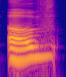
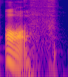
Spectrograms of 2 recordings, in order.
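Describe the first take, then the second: First: OF pronounced uv; voiced V ending. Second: OFF with an open vowel and hissed F; F ending. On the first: Teacher contrasts two words, "of" said with a V. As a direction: end "of" on a buzzing V. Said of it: "this is of". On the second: Teacher contrasts two words, "off" said with an F. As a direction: end "off" on an F, no voice. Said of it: "this is off". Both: Shown as a demonstration.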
